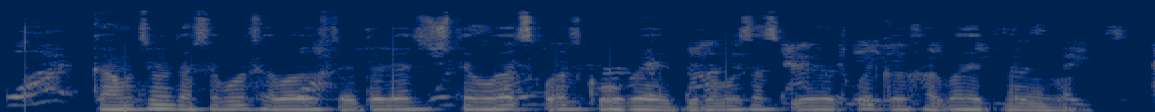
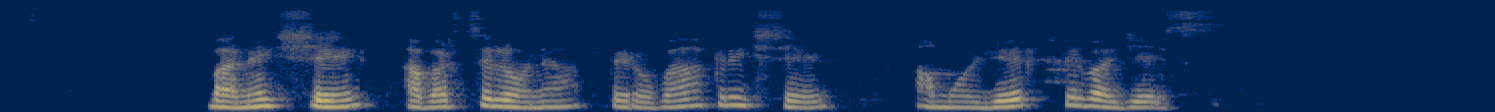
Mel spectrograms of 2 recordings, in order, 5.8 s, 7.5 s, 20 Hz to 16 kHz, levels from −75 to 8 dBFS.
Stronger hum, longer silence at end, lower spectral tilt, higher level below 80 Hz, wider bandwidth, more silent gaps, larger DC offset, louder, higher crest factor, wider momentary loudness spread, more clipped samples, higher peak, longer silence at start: neither; second, 0.15 s vs 1.65 s; second, -4.5 dB/octave vs -8 dB/octave; first, -60 dBFS vs -76 dBFS; about the same, 11.5 kHz vs 11 kHz; neither; neither; second, -37 LUFS vs -22 LUFS; about the same, 18 dB vs 20 dB; second, 7 LU vs 10 LU; neither; second, -18 dBFS vs -2 dBFS; second, 0.05 s vs 1.05 s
